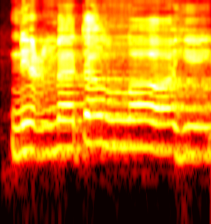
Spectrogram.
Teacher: اللہ کے لام کو منہ بھر کے پڑھیں گے، اس لیے کہ اللہ کے لام سے پہلے زبر ہے، اور اللہ کے لام سے پہلے زبر ہوتا ہے تو اس اللہ کے لام کو منہ بھر کے پڑھتے ہیں۔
